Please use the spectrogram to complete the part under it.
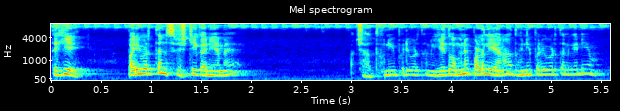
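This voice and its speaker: A man teaching linguistics in a quick, repetitive lecture style, asking and answering his own questions. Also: high-pitched, dark tone. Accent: Hindi. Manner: rapid, repetitive, quizzes himself aloud. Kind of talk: online exam-prep lecture.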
